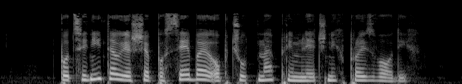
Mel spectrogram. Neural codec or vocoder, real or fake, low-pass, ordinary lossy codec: none; real; 19.8 kHz; MP3, 48 kbps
